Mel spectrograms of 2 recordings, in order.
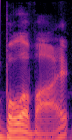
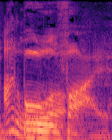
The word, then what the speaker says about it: Bulvi: Why am I saying Bulivai? I don't know. You're like adding an Bulivai. extra vowel in the middle. It's just Bulvi. I love to add an extra two vowel. syllables. Bulvi. 2 syllables. Bulvi.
